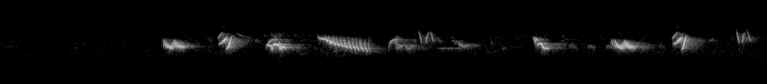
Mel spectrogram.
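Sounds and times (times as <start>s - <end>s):
creamy-bellied thrush singing: 1.6s - 7.6s.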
